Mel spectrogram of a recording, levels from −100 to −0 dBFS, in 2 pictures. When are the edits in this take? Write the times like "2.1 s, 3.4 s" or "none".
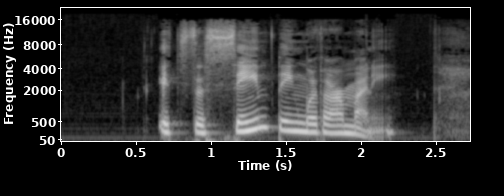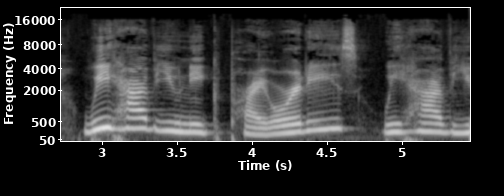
none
